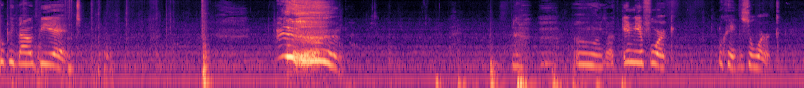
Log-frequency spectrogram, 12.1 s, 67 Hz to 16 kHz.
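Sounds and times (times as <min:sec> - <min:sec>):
boy gagging: 0:04.2 - 0:05.2.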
